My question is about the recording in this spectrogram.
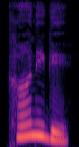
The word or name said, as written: ಖಾನಿಗೆ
